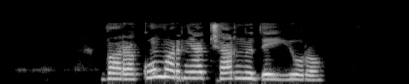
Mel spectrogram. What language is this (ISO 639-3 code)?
chm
